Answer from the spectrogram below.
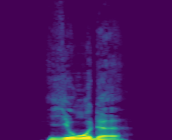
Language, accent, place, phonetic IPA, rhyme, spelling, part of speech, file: German, Germany, Berlin, [ˈi̯oːdə], -oːdə, Iode, noun, De-Iode.ogg
- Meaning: dative singular of Iod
